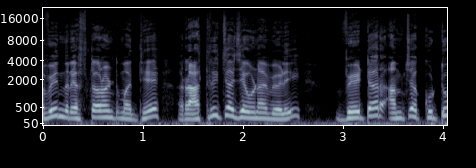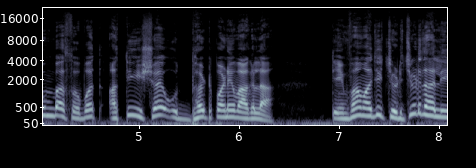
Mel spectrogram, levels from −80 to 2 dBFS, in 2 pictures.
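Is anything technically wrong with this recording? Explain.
No, nothing is technically wrong.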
